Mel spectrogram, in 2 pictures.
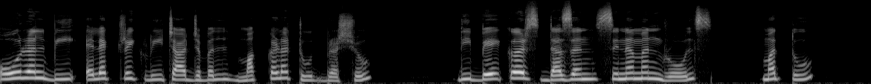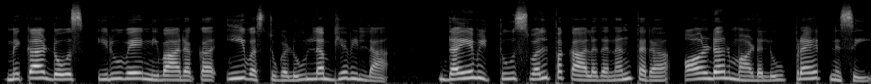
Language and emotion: Kannada, neutral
